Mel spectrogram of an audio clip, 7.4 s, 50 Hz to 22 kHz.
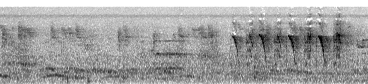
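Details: Oriental magpie-robin, a very common resident, singing in Ubon Ratchathani, Thailand, on 28 October 2021, Nikon P1000: faint chips at first, then a loud run of about seven clear descending whistles in rapid succession.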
